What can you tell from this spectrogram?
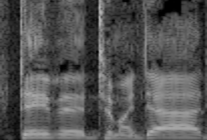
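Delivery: usual speaking voice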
